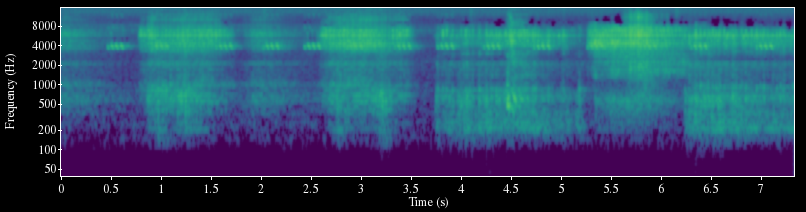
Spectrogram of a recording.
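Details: Simulated, cartoon-style snoring from an animation: rhythmic rasping breath bursts alternating with short whistling tones, not a real sleeper.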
